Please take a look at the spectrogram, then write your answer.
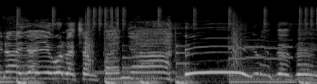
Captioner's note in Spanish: Exclamaciones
